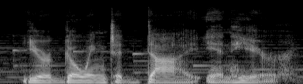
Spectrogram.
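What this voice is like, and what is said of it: Cold, deep manly voice. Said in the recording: “He stared at me coldly and spoke in a manly voice.”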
